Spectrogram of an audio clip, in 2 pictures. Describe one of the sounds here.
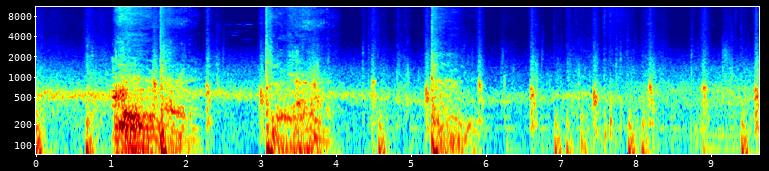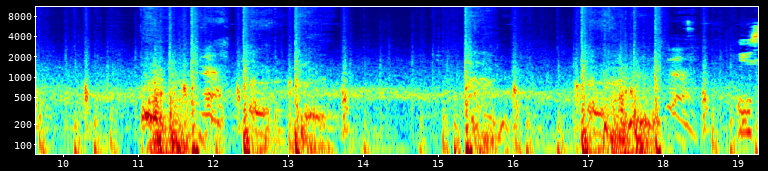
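A large beast grunts and roars in bursts.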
